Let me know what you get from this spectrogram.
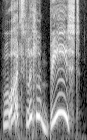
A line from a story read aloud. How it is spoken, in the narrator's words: asked Amanda, suppressing a desire to laugh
